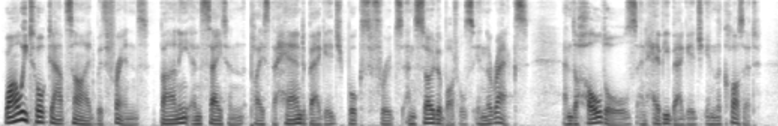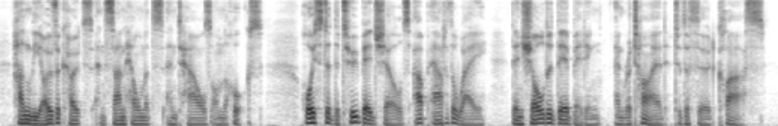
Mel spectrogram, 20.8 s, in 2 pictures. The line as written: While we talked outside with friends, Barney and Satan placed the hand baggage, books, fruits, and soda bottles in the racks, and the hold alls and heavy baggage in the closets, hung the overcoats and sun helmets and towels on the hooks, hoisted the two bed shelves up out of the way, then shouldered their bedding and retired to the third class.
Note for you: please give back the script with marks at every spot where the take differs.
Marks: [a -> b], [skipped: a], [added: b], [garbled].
While we talked outside with friends, Barney and Satan placed the hand baggage, books, fruits, and soda bottles in the racks, and the hold alls and heavy baggage in the [closets, -> closet] hung the overcoats and sun helmets and towels on the hooks, hoisted the two bed shelves up out of the way, then shouldered their bedding and retired to the third class.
